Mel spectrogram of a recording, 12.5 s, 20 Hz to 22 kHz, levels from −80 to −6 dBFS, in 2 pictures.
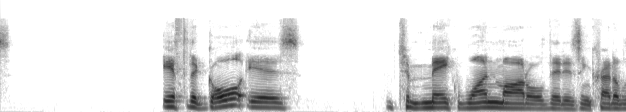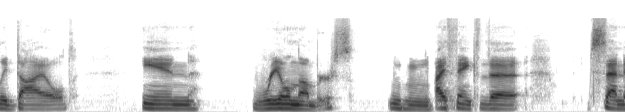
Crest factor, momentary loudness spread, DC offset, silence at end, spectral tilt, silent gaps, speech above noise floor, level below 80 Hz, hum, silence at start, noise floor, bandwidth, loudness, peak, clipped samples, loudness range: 20 dB; 13 LU; under 0.1%; 0 s; -5 dB/octave; none; 58 dB; -70 dBFS; none; 0 s; -82 dBFS; 12.5 kHz; -24 LUFS; -4 dBFS; under 0.1%; 3 LU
